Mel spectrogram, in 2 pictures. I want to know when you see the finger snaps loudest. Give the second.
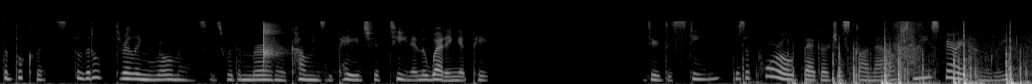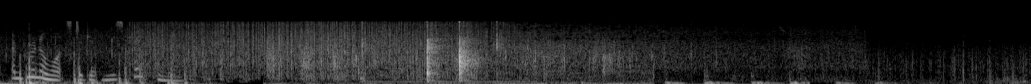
15 s.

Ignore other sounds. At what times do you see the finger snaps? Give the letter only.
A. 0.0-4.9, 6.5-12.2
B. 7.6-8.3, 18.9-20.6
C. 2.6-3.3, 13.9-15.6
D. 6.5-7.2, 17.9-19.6
C.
